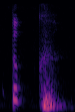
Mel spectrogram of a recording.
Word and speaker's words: took: Dan yang terakhir, yang mirip pengucapannya dengan to, itu seperti u, itu ada kata took, mengambil.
